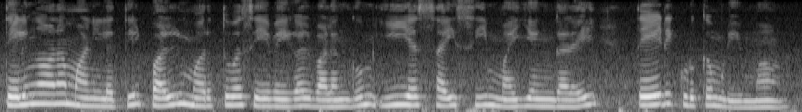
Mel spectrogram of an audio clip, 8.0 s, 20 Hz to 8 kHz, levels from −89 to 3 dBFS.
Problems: constant background noise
